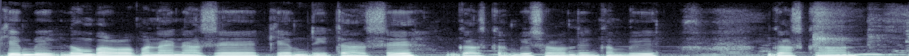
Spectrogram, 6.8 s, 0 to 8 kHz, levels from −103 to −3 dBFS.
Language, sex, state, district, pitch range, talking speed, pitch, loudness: Nagamese, male, Nagaland, Kohima, 115-130 Hz, 160 wpm, 120 Hz, -16 LUFS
